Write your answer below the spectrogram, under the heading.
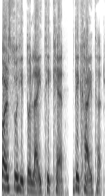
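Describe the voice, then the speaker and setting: Woman doing a bossy penny-pinching saas for a cartoon, lowish voice, very dry sound, stretches words for emphasis. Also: lively intonation, normal speed, no echo. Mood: bossy, stingy. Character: stingy bossy mother-in-law of a rich family.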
